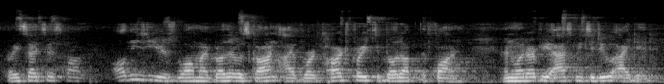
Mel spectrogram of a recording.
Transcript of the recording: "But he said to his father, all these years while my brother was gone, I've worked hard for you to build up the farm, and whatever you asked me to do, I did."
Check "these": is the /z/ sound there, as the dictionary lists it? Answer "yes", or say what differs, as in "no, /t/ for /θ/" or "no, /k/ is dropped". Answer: yes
